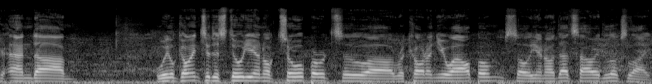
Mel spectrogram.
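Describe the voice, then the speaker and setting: Noticeable background noise runs behind a man speaking with fairly even intonation. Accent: non-native. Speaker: rock musician. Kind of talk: interview. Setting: backstage at a music festival. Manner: hesitant, many fillers.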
